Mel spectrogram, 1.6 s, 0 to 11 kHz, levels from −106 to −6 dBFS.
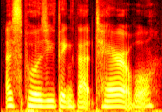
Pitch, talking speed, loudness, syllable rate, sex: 170 Hz, 220 wpm, -16 LUFS, 6.8 syllables/s, female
